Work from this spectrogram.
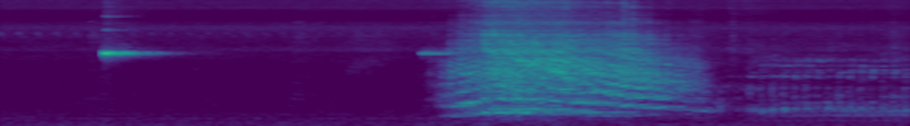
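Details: Elephant, described as the largest of the wild animals: a short high tone, then a loud broad harsh trumpeting blast of about a second and a half, fading into a low rumble.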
